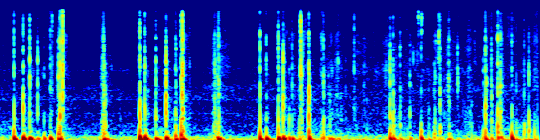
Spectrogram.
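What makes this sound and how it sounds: A small, printed, hollow cardboard LEGO Friends set box, apparently sealed, is held up in both hands while fingertips and nails tap rapidly on its cardboard faces. Irregular bursts of short, dull, hollow taps come in quick clusters with brief pauses, each tap a low thump with a crisp papery click and almost no ring.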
